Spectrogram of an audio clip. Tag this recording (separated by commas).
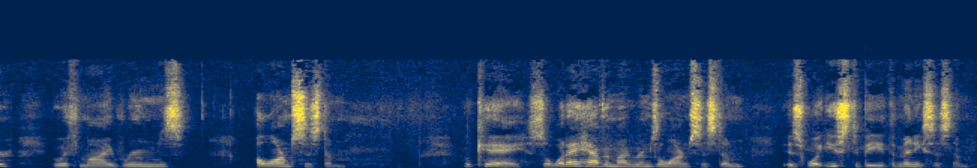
Speech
